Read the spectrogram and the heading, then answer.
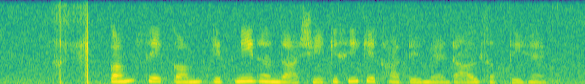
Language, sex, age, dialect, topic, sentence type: Hindi, female, 60-100, Kanauji Braj Bhasha, banking, question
